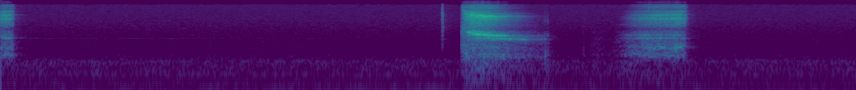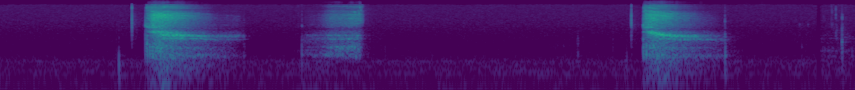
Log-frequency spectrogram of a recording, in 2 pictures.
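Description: Close, audible breathing during a dumbbell lower-body exercise: three paired breath cycles, each a sharp inhale followed by a softer exhale, separated by quiet pauses over a faint low hum.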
